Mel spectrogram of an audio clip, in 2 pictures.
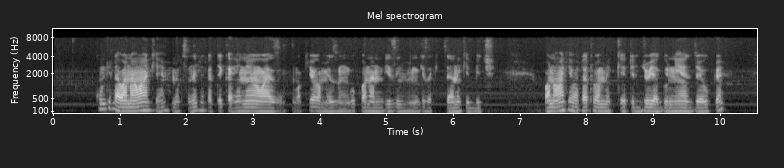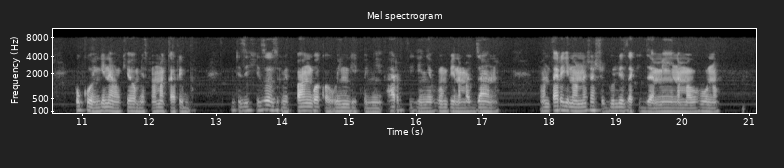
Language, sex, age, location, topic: Swahili, male, 25-35, Kisumu, agriculture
